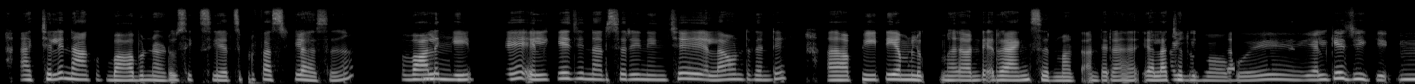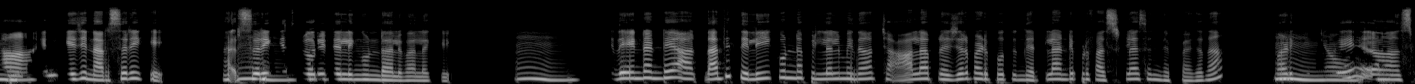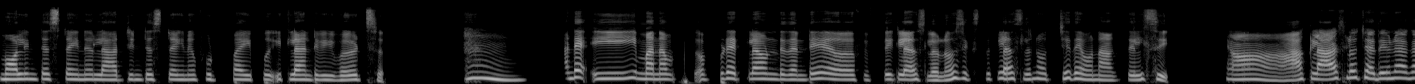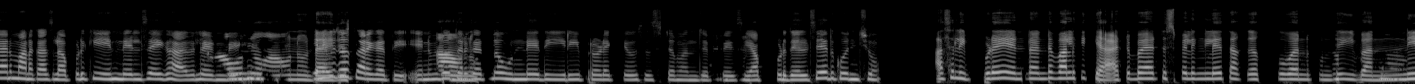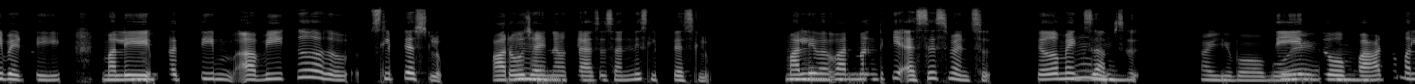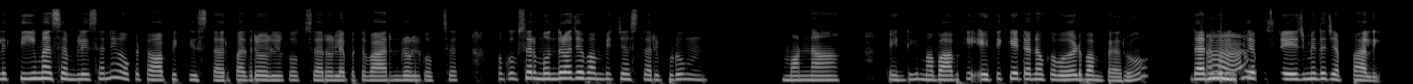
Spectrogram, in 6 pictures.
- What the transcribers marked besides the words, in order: in English: "యాక్చువల్లీ"; in English: "సిక్స్ ఇయర్స్"; in English: "ఫస్ట్"; in English: "ఎల్‌కేజీ, నర్సరీ"; in English: "ర్యాంక్స్"; in English: "ఎల్‌కేజీకి"; other background noise; in English: "ఎల్‌కేజీ"; in English: "నర్సరీ‌కి స్టోరీ టెల్లింగ్"; in English: "ప్రెషర్"; in English: "ఫస్ట్ క్లాస్"; tongue click; in English: "స్మాల్ ఇంటెస్టైన్, లార్జ్ ఇంటెస్టైన్, ఫుడ్ పైప్"; in English: "వర్డ్స్"; in English: "క్లాస్‌లో"; chuckle; in English: "డైజెస్టివ్"; in English: "రీప్రొడక్టివ్ సిస్టమ్"; in English: "క్యాట్, బ్యాట్"; other noise; in English: "వీక్ స్లిప్"; in English: "క్లాసెస్"; in English: "స్లిప్"; in English: "వ వన్ మంత్‌కి అసెస్మెంట్స్, టర్మ్ ఎగ్జామ్స్"; in English: "థీమ్ అసెంబ్లీస్"; in English: "టాపిక్"; swallow; in English: "ఎటికెట్"; in English: "వర్డ్"; tapping; in English: "స్టేజ్"
- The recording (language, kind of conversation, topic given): Telugu, podcast, స్కూల్‌లో మానసిక ఆరోగ్యానికి ఎంత ప్రాధాన్యం ఇస్తారు?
